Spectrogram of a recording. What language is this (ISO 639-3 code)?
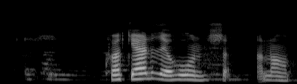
isl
